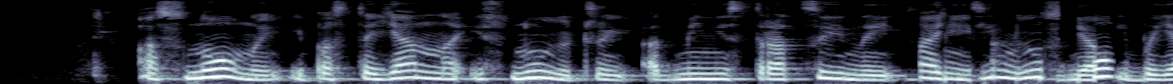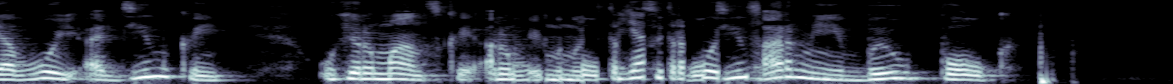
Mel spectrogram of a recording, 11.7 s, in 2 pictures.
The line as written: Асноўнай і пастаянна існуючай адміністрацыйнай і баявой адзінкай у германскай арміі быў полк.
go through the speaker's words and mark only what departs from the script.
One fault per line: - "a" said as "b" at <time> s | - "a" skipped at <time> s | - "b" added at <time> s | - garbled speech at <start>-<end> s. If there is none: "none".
- garbled speech at 4.5-5.6 s
- garbled speech at 8.3-9.7 s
